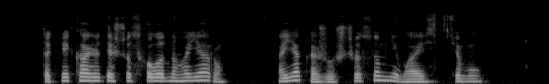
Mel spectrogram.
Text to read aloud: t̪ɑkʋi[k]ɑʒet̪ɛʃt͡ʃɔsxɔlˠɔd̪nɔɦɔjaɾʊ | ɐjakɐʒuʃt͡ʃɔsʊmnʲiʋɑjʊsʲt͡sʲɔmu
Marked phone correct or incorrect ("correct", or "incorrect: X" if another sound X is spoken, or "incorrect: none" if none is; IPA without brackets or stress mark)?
correct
